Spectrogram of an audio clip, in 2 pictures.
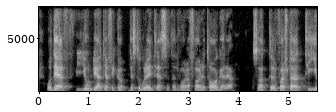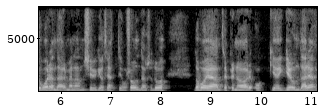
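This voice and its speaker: This man has a medium pitch and a dark, mellow tone. He keeps a moderate pace with fairly even intonation. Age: 50s. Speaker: investor, entrepreneur. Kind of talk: interview.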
